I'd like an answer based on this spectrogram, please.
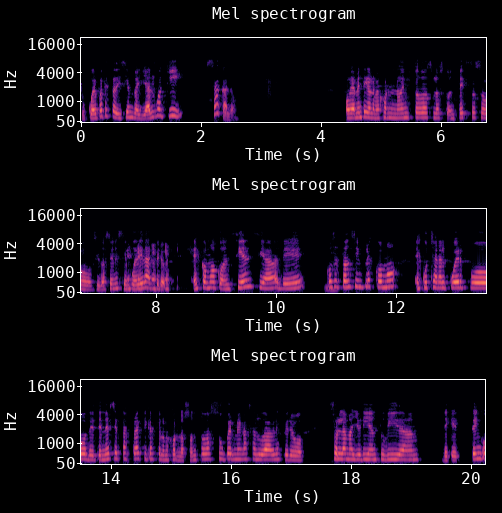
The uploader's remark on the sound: Zoom Session 01.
